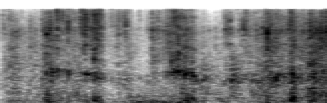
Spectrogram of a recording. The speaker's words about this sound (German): Eine Minute kauen wir jetzt nur vom Mikrofon.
